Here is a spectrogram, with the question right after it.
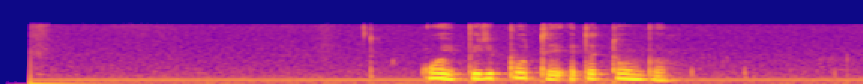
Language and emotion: Russian, neutral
